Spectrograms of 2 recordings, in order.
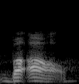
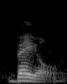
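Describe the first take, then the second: First: The name has a Hebrew pronunciation. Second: The name has an English pronunciation.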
